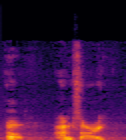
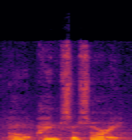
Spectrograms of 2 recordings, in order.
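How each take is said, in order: First: It is said sarcastically and insincerely. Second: It is said sincerely and apologetically.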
